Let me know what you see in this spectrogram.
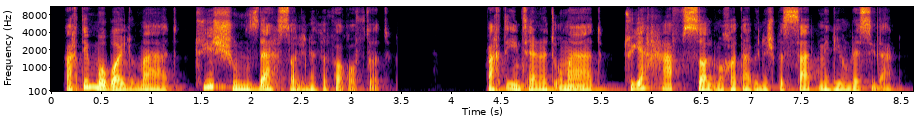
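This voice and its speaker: A somewhat breathy voice moves at a moderate pace with fairly even intonation. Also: man, medium pitch for a man. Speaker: podcast host. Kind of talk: solo tech podcast monologue.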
